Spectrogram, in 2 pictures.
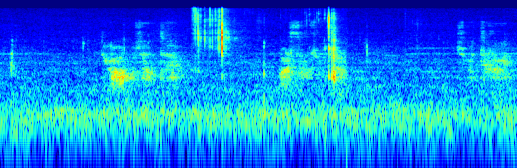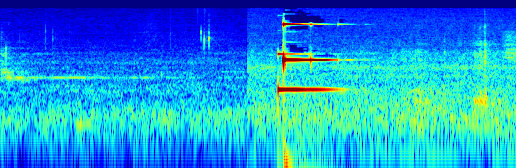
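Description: A few faint clicks of a fork against a ceramic plate while scooping yogurt. About eight seconds in, a single loud, bright ding rings and dies away in under a second.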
